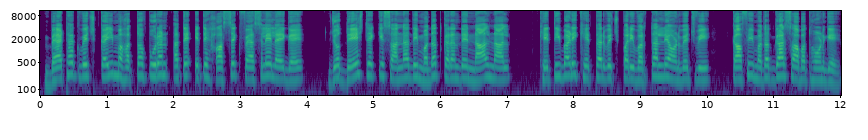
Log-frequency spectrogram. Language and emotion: Punjabi, neutral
